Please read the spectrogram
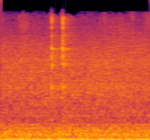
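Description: Steady low background hum, with two quick light clicks a little under a second in: a metal fork knocking against the dishes.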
